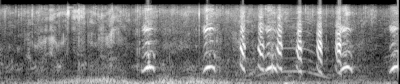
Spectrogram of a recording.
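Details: A shaved pet dog talks back to its owner with a string of short, whiny, arched yelps, about eight in two and a half seconds, each rising then falling. Low indoor murmur and a person's voice precede them.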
